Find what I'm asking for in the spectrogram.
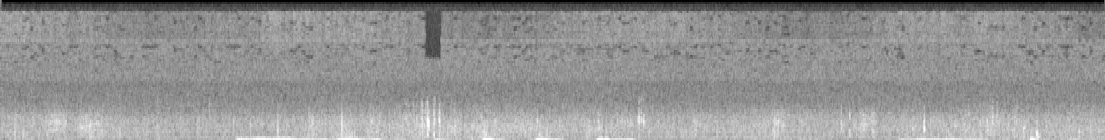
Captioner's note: Joshua hums melodically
